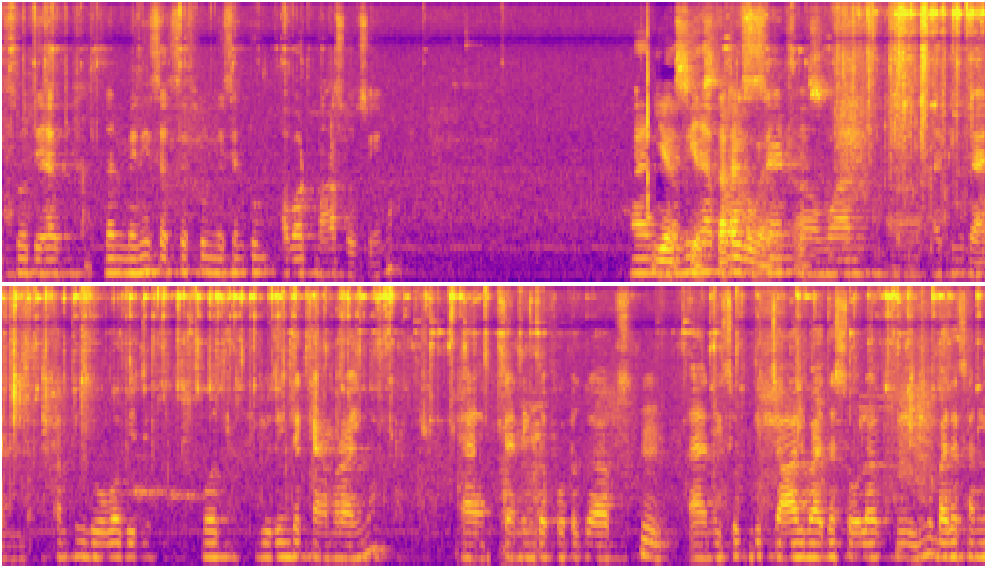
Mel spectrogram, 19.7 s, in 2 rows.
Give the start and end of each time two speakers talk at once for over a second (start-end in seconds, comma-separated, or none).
6.5-8.3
